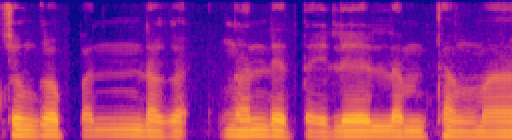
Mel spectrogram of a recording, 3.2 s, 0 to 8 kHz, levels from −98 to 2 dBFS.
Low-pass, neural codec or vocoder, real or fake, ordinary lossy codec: 7.2 kHz; none; real; none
